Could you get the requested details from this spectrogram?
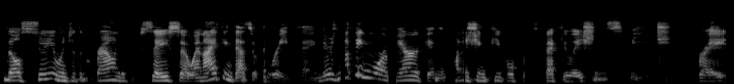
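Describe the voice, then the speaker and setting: A woman's voice: lowish voice, big pitch swings, quick pace, hardly any pauses, pushed and bright. A woman delivering a sarcastic, mock-earnest political rant, sometimes laughing at her own irony. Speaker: satirical commentator.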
